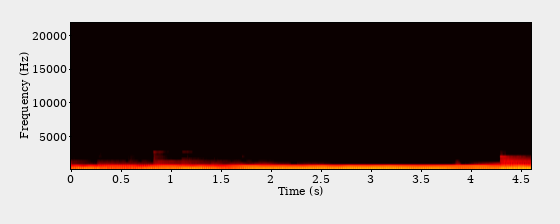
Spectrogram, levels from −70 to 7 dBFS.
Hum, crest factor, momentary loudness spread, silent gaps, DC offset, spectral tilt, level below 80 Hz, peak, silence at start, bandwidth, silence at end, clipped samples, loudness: none; 14 dB; 7 LU; none; under 0.1%; -13 dB/octave; -40 dBFS; -14 dBFS; 0 s; 2.8 kHz; 0 s; under 0.1%; -28 LUFS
